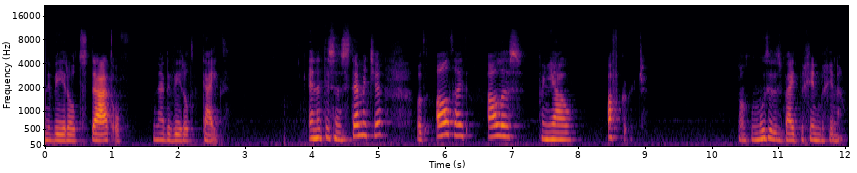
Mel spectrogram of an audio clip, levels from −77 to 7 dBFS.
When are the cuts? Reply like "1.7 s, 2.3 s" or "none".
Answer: 10.4 s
